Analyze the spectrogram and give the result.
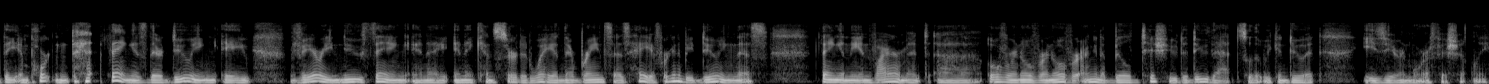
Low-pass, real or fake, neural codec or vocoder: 7.2 kHz; fake; vocoder, 22.05 kHz, 80 mel bands, WaveNeXt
